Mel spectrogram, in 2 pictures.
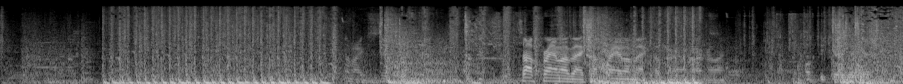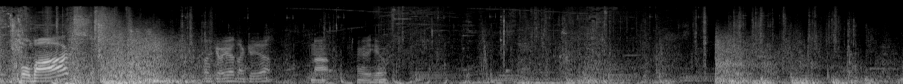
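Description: Gunshots and building clatter ring out in a game.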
